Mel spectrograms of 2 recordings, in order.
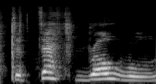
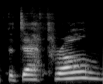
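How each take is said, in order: First: "The death roll" said slowly, with roll drawn out clearly; slow corrective "The death roll"; careful pronunciation. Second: Said in the usual way. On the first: Shown as a demonstration. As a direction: spell out "roll" slowly so it can't be heard as "row". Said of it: "not row".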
